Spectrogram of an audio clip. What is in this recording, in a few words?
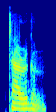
"tarragon", Indian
